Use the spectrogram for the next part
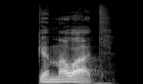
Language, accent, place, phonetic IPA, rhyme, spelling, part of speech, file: German, Germany, Berlin, [ɡəˈmaʊ̯ɐt], -aʊ̯ɐt, gemauert, verb, De-gemauert.ogg
- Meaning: past participle of mauern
